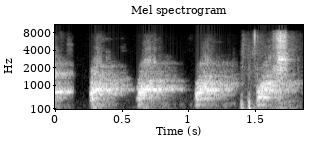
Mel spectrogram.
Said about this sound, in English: And there's the dog. Do you guys hear that? It's fine. It's completely fine. That's my little yipper. She's a Yorkie poo.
